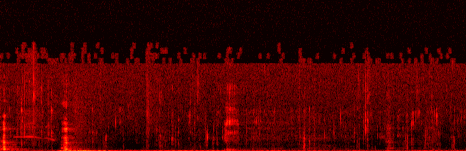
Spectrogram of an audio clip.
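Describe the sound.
Faint chewing of spicy hot wings dunked in sauce: soft, wet mouth sounds and small bites repeat irregularly throughout, with no talk.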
